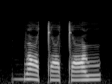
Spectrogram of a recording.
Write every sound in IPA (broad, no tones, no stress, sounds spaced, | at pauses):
b ʌ tˤ i tˤ u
